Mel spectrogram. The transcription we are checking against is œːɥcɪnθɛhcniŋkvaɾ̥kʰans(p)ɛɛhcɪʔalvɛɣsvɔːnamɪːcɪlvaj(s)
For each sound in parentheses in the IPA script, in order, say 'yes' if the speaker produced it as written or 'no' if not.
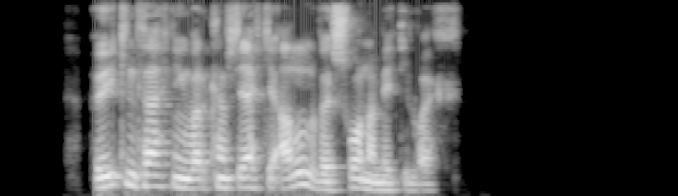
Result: no, no

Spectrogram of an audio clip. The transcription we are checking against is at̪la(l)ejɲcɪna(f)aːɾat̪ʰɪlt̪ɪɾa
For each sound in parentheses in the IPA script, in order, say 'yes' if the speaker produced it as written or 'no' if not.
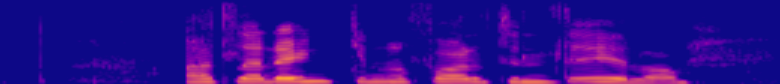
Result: no, yes

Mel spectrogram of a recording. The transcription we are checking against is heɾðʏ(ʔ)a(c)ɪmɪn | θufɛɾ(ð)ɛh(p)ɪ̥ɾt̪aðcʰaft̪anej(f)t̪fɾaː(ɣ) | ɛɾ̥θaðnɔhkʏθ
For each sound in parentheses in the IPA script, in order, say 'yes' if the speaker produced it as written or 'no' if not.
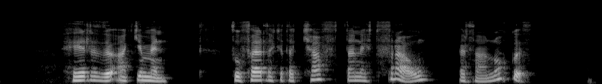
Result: yes, yes, yes, no, no, no

